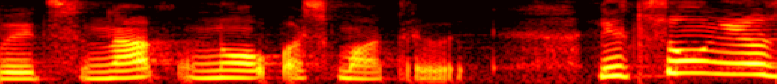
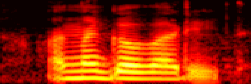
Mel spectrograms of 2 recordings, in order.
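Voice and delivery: plain reading voice

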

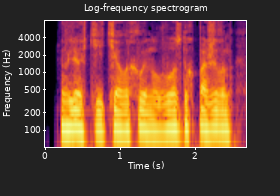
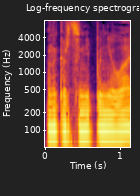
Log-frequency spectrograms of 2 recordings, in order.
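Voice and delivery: ordinary delivery

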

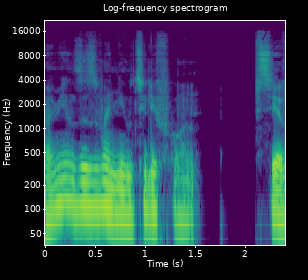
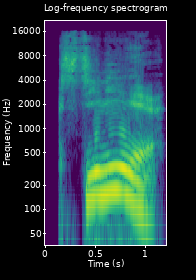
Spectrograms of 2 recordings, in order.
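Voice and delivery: slow, drawn-out roar, louder and higher; roaring order; 7 semitones higher, 7 dB louder, slower than usual. Acted. Captain roars at officers to face the wall. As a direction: bellow it at the officers. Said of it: "проревел Хонинов".

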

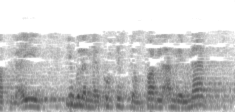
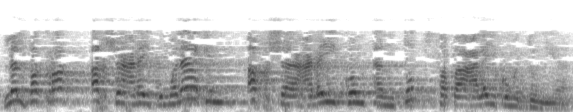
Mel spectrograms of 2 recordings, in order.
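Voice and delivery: higher, louder and slow, preaching at full force; forceful hadith recitation; 5 semitones higher, 4 dB louder, slower than usual. Acted. Preacher warns the congregation, raised slow forceful recitation. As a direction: drive the warning home with raised voice.

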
